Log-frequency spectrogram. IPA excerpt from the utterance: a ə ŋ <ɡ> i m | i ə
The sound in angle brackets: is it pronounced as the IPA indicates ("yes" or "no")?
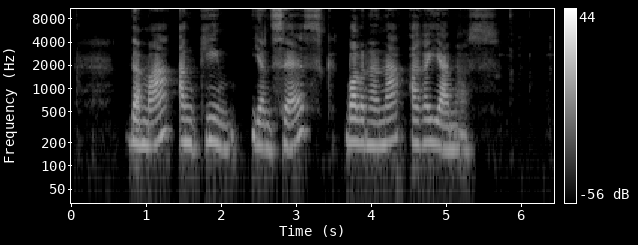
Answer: no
